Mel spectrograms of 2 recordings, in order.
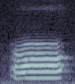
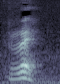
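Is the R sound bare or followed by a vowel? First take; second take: bare; with vowel. First: The R sound is made with no vowel after. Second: The R sound is made with a vowel after. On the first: The speaker calls it right. "The sound for R is R" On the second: The speaker calls it wrong. "Don't say re, re. That's wrong"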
